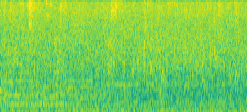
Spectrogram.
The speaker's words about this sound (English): The rain pelted down on me, dripping through my sandy brown hair and turning my sky blue bun up the color of the night sky.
